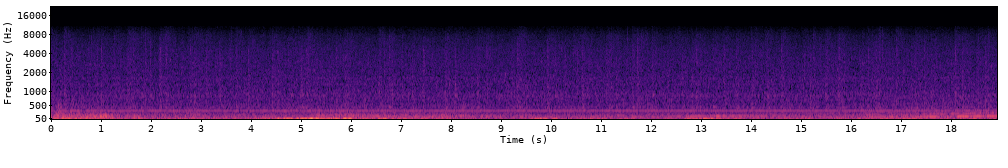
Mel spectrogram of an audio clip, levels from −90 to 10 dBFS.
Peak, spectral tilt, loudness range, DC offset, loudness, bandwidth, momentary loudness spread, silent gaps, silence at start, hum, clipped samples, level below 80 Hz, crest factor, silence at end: -14 dBFS; -6 dB/octave; 4 LU; under 0.1%; -42 LUFS; 11 kHz; 8 LU; none; 0 s; none; under 0.1%; -42 dBFS; 18 dB; 0 s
